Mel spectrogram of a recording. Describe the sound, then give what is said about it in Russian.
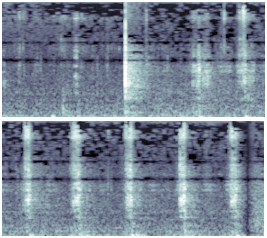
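A knife finely chops parsley on a wooden cutting board in a steady rhythm of crisp taps about twice a second, fairly quiet, with one sharper knock near the start and no voices. “Петрушку мелко нарезать.”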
